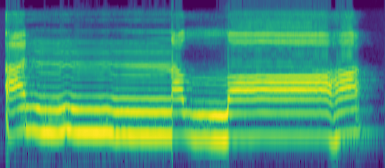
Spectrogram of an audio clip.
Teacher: اب یہاں پر لفظ اللہ سے پہلے نون کے اوپر زبر آ رہا ہے تو یہاں پر لفظ اللہ پر پڑھا جائے گا، یعنی ہیوی ساؤنڈ کے ساتھ پڑھا جائے گا، فل ماؤتھ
